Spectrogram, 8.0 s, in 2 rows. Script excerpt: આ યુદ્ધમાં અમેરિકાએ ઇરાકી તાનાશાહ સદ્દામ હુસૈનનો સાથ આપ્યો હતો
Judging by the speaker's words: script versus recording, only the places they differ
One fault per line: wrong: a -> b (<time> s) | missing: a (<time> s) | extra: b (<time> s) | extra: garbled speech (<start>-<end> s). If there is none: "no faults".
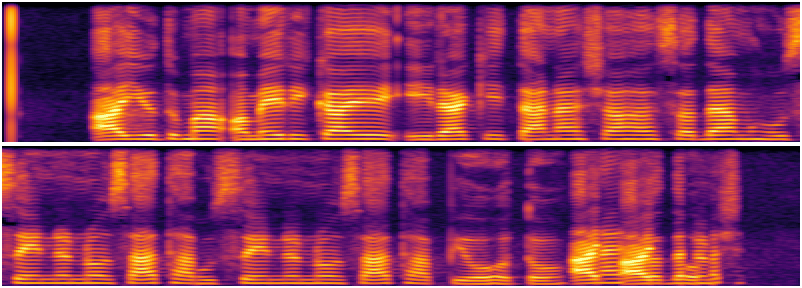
extra: હુસૈનનો સાથ (5.0 s)
extra: garbled speech (6.8-7.7 s)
